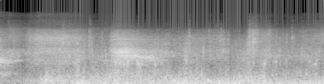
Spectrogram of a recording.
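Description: Wind buffeting the camera microphone over the rumble and rattle of a mountain bike's tyres and frame descending a dirt singletrack at speed, with a brief louder hiss about a second and a half in.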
